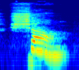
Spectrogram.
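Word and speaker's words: Psalm: किया उसको बोलते थे शाम ठीक है यहां पर पी साइलेंट है बेटा शाम इट हेल्प पॉपल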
